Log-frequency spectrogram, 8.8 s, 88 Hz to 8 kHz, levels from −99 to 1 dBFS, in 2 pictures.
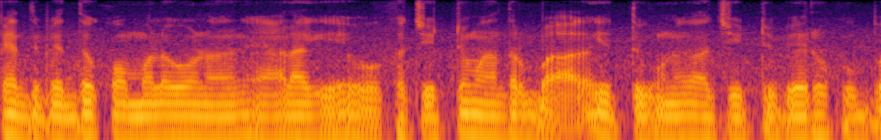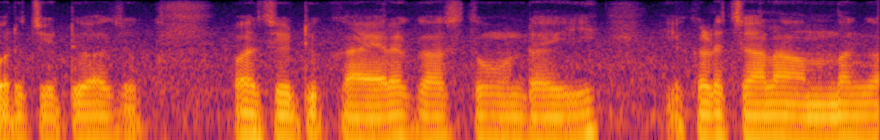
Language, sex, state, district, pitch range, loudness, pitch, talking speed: Telugu, male, Andhra Pradesh, Visakhapatnam, 95-100 Hz, -18 LUFS, 95 Hz, 170 wpm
